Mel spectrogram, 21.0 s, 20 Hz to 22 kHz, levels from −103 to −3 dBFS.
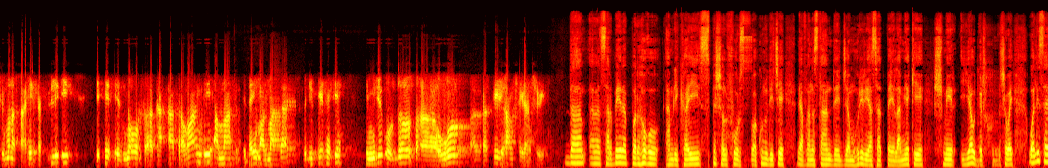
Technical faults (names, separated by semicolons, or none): AAC frame loss with concealment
